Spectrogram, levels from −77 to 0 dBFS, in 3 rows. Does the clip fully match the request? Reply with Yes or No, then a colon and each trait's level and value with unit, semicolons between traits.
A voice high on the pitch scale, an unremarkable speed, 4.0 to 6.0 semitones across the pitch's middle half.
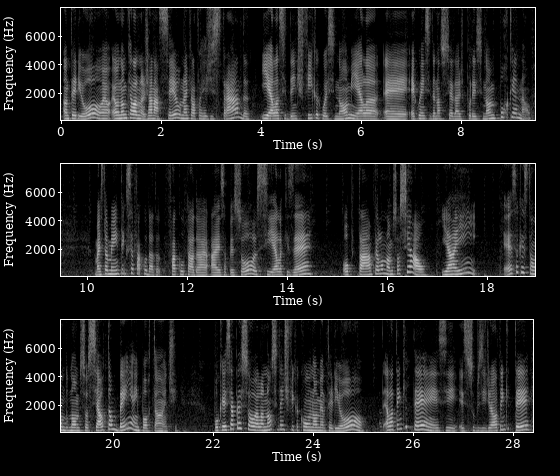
Yes: high, 215 Hz; average, 175 wpm; average, 4.6 semitones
